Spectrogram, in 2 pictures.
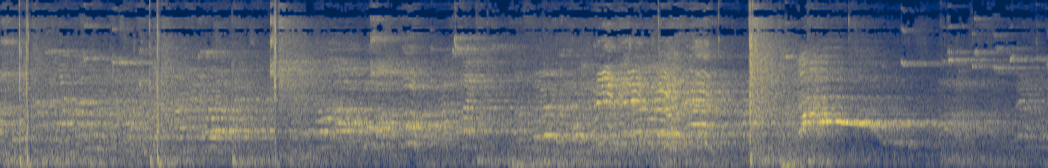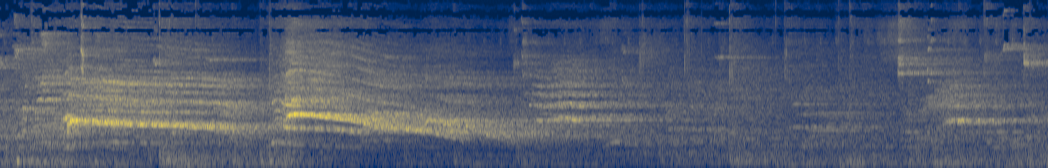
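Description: Young men call out to one another across a large echoing gym.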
